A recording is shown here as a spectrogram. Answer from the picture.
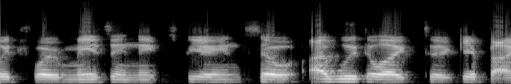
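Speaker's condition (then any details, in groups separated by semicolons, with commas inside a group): Cerebral palsy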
